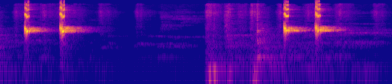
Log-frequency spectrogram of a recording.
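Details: Female yellow-vented bulbul calling a male: two separate sharp chirps, a pause, then muffled rustling and two more bright chirps.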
